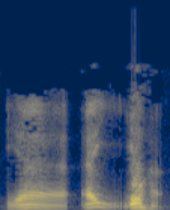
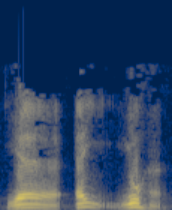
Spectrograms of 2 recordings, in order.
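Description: The two takes are said the same way.

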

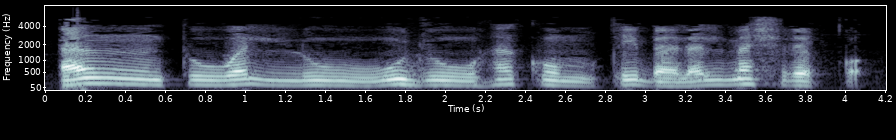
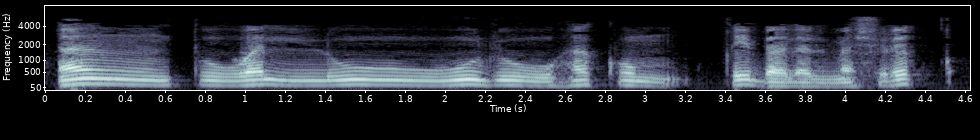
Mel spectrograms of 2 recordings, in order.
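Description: The two takes are said the same way.

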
